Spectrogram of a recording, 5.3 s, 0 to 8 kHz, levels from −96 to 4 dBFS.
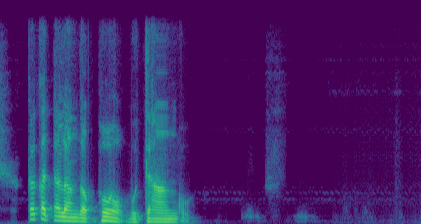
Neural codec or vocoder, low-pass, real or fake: codec, 16 kHz in and 24 kHz out, 0.8 kbps, FocalCodec, streaming, 65536 codes; 7.2 kHz; fake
